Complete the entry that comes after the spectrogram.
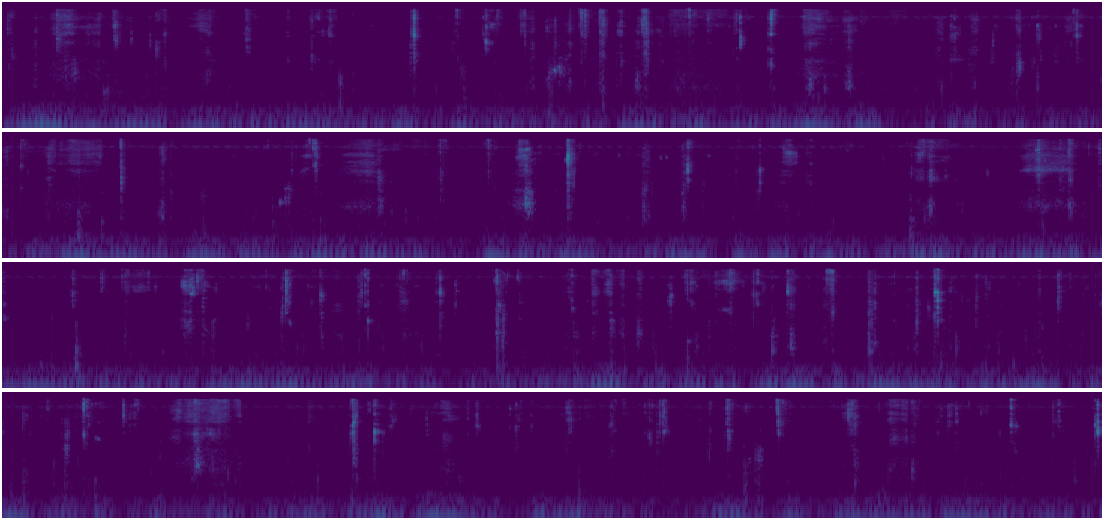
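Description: Two people chewing mouthfuls of chicken biryani and chicken, with many small sharp mouth clicks, over a steady low hum.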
